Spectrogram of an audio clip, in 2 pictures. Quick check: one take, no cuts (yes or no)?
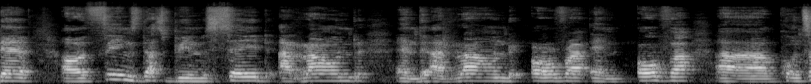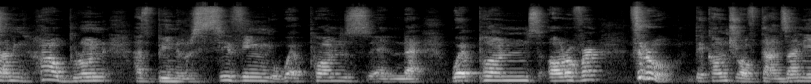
yes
